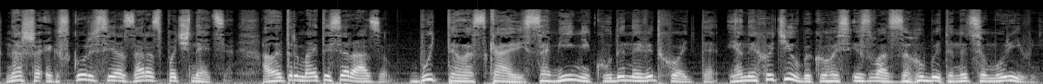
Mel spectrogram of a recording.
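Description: A man voicing an eccentric, excitable male chocolate-factory owner who speaks in a high, clear, flute-like voice and gushes with delight. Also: normal speed. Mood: gushing, excited. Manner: effusive, bubbling with excitement. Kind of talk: audiobook character voice.

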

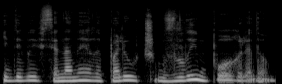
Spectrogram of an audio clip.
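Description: A woman reading a story aloud as an audiobook narrator, expressive and dramatic. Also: fairly low pitch, normal speed, gravelly, husky, dry recording. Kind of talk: scripted narration.

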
